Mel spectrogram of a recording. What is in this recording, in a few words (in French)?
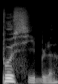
"possible", French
